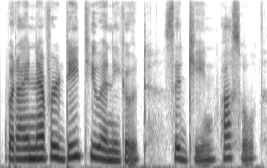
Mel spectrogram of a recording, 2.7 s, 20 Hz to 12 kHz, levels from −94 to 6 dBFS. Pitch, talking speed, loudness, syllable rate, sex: 215 Hz, 225 wpm, -18 LUFS, 5.5 syllables/s, female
